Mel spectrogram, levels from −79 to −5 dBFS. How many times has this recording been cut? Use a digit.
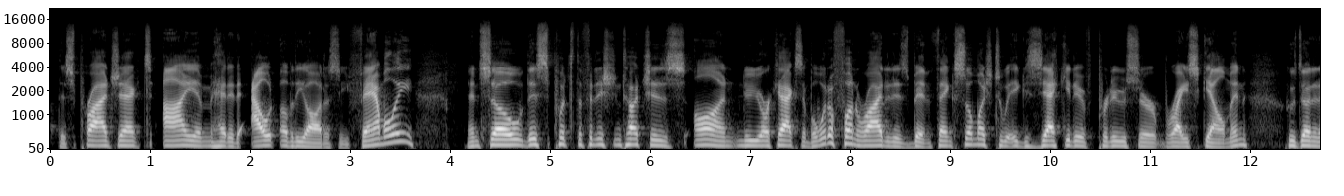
0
